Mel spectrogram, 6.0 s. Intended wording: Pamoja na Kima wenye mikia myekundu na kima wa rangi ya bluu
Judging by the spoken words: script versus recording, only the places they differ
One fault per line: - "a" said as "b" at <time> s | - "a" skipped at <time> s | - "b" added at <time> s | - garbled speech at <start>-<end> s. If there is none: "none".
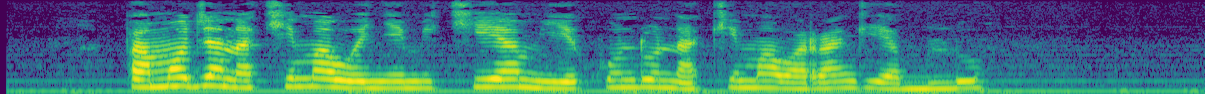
none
